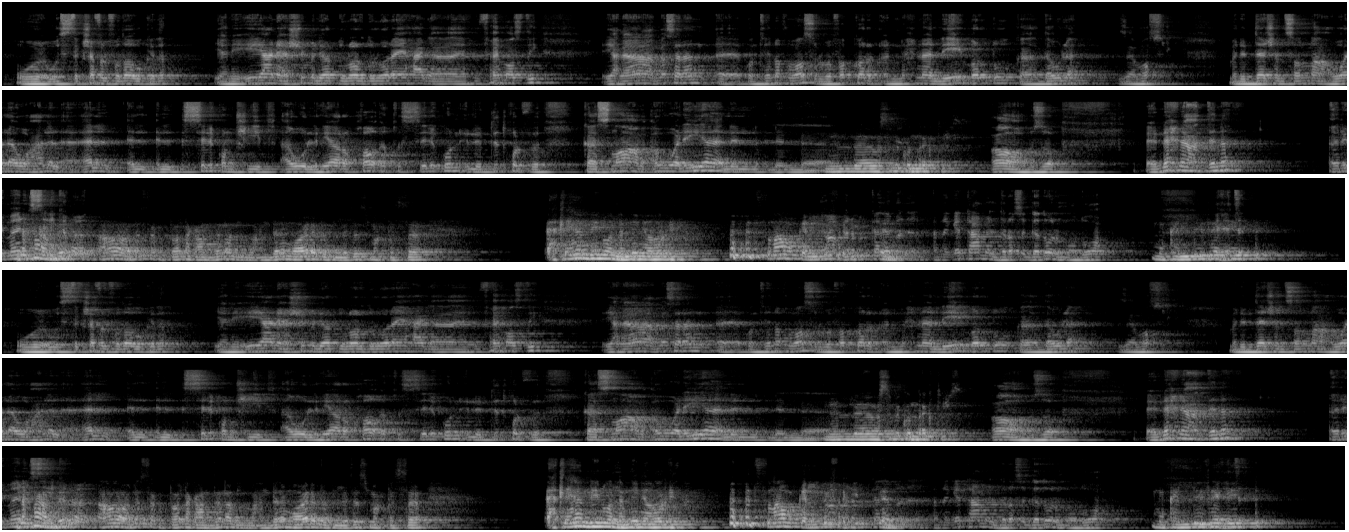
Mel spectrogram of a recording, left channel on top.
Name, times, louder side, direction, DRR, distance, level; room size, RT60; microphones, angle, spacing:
voice 1, 0.0-1.7 2.1-10.8 11.2-21.8 22.4-22.5 23.3-25.8 26.7-27.8 35.1-38.0 38.5-38.7 39.0-39.5, left 2 dB, 30° left, 5 dB, 0.9 m, -30 dB
voice 2, 21.7-23.0 27.0-31.5 32.3-33.8 34.2-35.8 38.4-39.5, right 1 dB, 65° right, 0 dB, 1.7 m, -25 dB
24.0 x 10.5 x 3.1 m, 1.3 s
head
